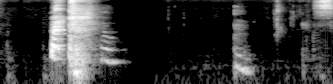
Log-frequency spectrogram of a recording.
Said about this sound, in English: and I sneeze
